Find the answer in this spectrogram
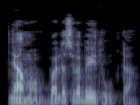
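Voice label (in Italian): "bei", vocabolario dialettale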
